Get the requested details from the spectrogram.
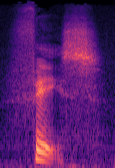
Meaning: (noun) 1. The front part of the head of a human or other animal, featuring the eyes, nose, and mouth, and the surrounding area 2. One's facial expression
- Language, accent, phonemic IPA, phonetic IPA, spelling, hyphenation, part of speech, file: English, US, /ˈfeɪ̯s/, [ˈfɛ̝ɪ̯s], face, face, noun / verb / adverb, En-us-face.ogg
